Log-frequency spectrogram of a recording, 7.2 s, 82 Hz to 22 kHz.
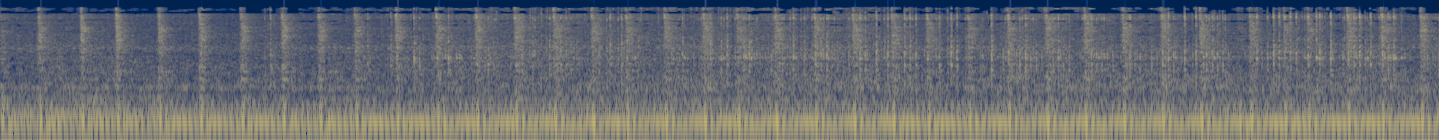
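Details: Vespa PX 125 with 177 kit, restored engine (new bearings, gaskets, piston, rings, lapped cylinder, first-gear parts), first start after a year on 2.5% mix. Steady, even two-stroke putter with a deep low beat, no knocks. Normal idle.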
